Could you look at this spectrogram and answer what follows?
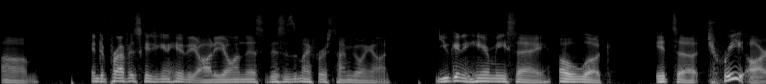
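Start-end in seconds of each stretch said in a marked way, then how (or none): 5.6-7.7 slow, loud mock sarcasm dripping off every word. Recalling their own remark from their first time going on, dripping with sarcasm. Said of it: "like dripping with sarcasm".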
